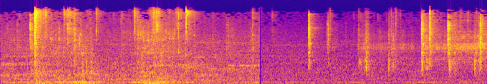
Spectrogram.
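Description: Scattered sharp plastic clicks and ratcheting from a DX Daivoyager combining toy's parts being handled, over quiet background music that drops in level about three seconds in.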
